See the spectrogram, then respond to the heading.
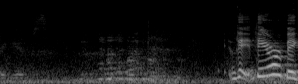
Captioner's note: people laughing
